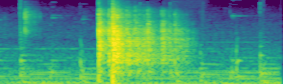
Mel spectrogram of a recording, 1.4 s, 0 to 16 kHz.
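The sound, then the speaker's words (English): Dice, an action die and two challenge dice, clatter across a hard tabletop during a tabletop role-playing game: a sharp burst of rattling clicks, with a few lighter taps as they tumble and settle. Moderately loud, with no voices. “9 on the action die and a 4 and a 1 on the challenge dice for a strong hit.”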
